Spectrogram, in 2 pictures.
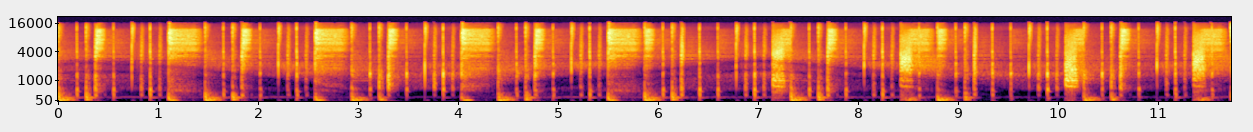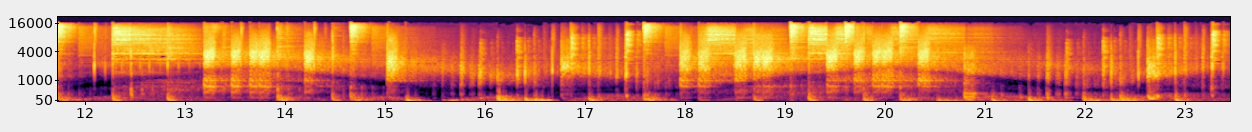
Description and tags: IjonTichy groover drum xp 1 dubreakfiller-rwrk
remix of "groover drum xp 1" added by IjonTichy (see remix link above)
some edits, accelerated, little touch of delay and reverb, phaser, gentle compression.
construction kit consist in 3 individual macro loops:
first - linear, second - syncopated, third - dubreak
beat, breakbeat, delay, dj, dnb, drum, drumandbass, dub, dubstep, effect, fill, filter, funky, groove, loop, percussive, processing, remix, reverb, rhythm, speed, syncopate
